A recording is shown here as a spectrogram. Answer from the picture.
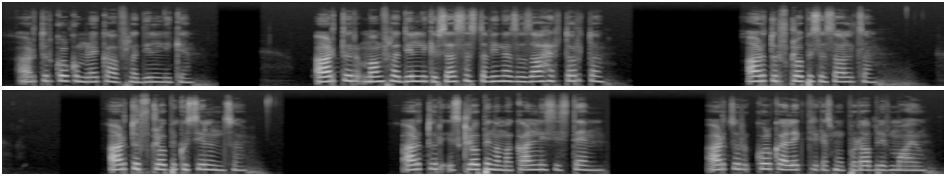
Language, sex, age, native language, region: Slovenian, female, 18-29, Slovenian, Drava region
